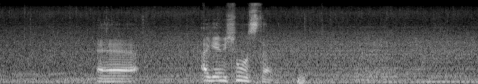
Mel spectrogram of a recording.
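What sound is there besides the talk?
rain falling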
